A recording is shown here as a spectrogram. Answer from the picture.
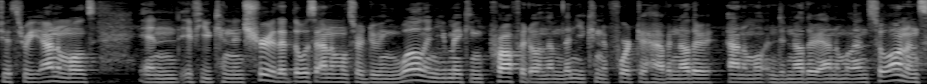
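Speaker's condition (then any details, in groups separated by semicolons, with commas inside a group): No condition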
